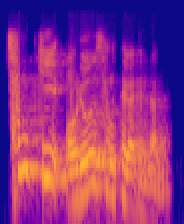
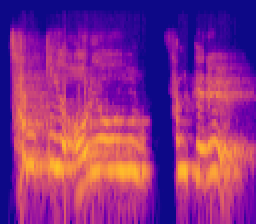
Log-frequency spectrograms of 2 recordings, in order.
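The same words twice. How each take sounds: First: Said in the usual way. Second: 참기 어려운 상태를 drawn out slowly and pitched higher; slow stressed phrase. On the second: Shown as a demonstration. Pastor slows to underline 참기 어려운 상태를 for the congregation. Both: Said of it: "근데 잘 보세요".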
